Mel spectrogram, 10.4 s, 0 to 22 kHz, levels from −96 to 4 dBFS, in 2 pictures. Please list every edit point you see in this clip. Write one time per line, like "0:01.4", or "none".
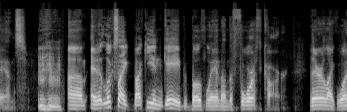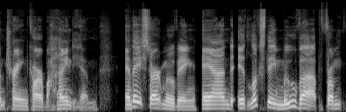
0:01.0
0:04.7
0:07.2
0:08.2
0:09.2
